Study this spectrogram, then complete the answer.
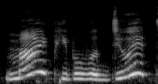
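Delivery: proud tiny ant promising help; ant voice, firm. Acted. Ant promising Koi its people will help, proudly. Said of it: "said the ant".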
